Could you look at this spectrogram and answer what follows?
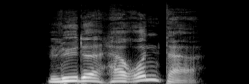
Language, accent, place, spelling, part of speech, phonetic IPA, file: German, Germany, Berlin, lüde herunter, verb, [ˌlyːdə hɛˈʁʊntɐ], De-lüde herunter.ogg
- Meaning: first/third-person singular subjunctive II of herunterladen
